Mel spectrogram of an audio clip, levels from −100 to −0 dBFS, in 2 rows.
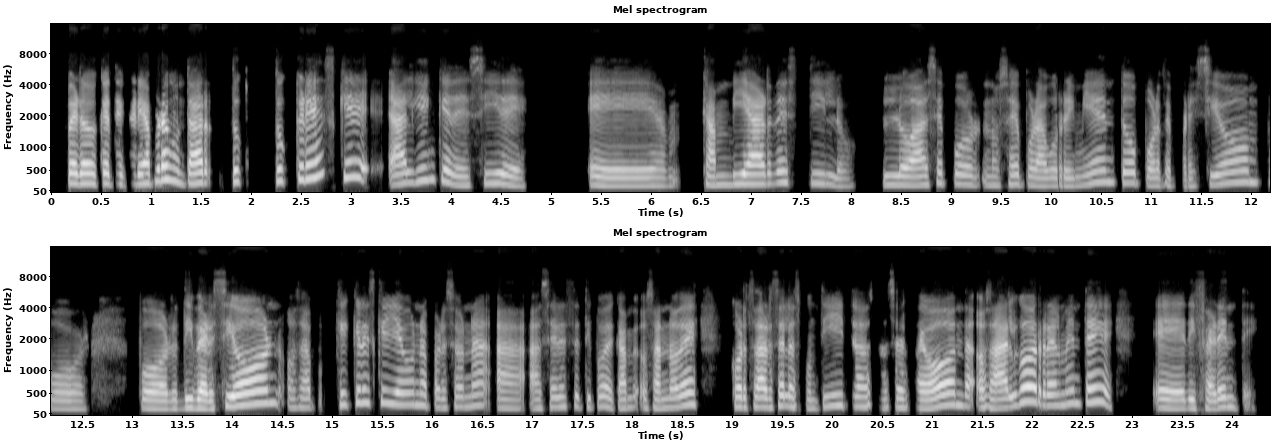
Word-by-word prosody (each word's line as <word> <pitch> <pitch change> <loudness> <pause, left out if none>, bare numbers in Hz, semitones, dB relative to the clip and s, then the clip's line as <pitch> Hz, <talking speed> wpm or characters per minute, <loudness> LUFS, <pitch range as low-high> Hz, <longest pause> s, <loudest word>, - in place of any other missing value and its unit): Pero, 215 -1 +6
que 215 +1 +3
te 205 -1 -5
quería 210 +1 +4
preguntar, 235 -5 +5 0.2
¿tú 245 - 0 0.3
tú 260 -1 -1
crees 340 +9 +2
que 350 +7 0 0.2
alguien 230 +8 +1
que 260 -4 0
decide, 185 -2 -4 0.6
eh, 170 -1 -2 0.3
cambiar 205 +3 +2
de 235 +2 -2
estilo, 190 -9 -11 0.2
lo 185 -1 -1
hace 185 +5 -1
por, 195 -4 -6
no 180 -1 -11
sé, 200 +3 -6
por 180 -2 -6
aburrimiento, 200 +8 -4
por 170 -4 -6
depresión, 200 +10 -6
por 170 -1 -6 0.5
por 175 -2 +1
diversión. 225 - +5
O 195 - -9
sea, 195 0 -4 0.2
¿qué 245 -1 -5
crees 290 +1 -2
que 290 -2 -4
lleva 255 -1 +1
una 240 -3 -3
persona, 210 +4 -4
a 180 -2 -2
a 180 - -1
hacer 200 +3 -6
este 210 0 -8
tipo 200 +2 -8
de 205 -3 -1
cambio? 180 +3 -2
O - - -6
sea, 180 0 0
no 195 +3 -1
de 250 +3 +3 0.3
cortarse 205 +1 +2
las 210 0 -2
puntitas, 210 +5 -5
hacerse 185 -1 -3
onda, 225 +5 +4
o 195 - +1
sea, 185 +1 +6
algo 310 +10 +6
realmente, 270 +2 0 0.4
eh, 180 -2 +2
diferente. 180 +1 -2
205 Hz, 145 wpm, -23 LUFS, 180-235 Hz, 0.6 s, Pero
